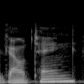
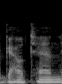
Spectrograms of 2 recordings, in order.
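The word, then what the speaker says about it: Gauteng: got two different versions it's either gout Tang or gout ten and you don't say to G anyways this is a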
